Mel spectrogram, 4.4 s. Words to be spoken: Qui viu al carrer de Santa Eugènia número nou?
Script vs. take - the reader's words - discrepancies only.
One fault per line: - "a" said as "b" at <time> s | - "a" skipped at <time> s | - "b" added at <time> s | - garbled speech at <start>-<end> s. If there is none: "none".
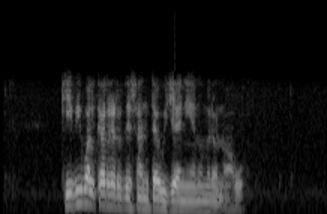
none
